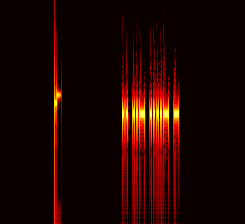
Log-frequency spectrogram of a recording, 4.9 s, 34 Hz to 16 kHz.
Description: Morse code, heard as a keyed tone, about 36 wpm, 700 Hz. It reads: IU4T
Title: Four Challenging Letter-Number Combinations 35wpm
